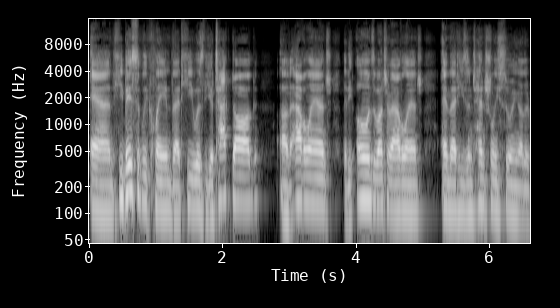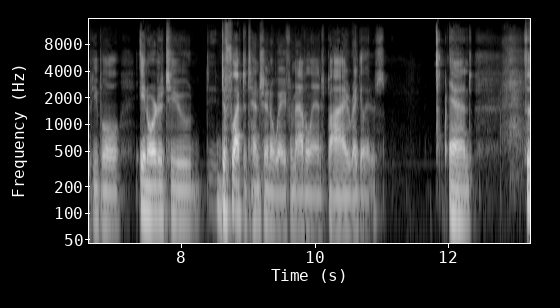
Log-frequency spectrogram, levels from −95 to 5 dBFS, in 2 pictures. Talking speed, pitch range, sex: 175 wpm, 90-115 Hz, male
